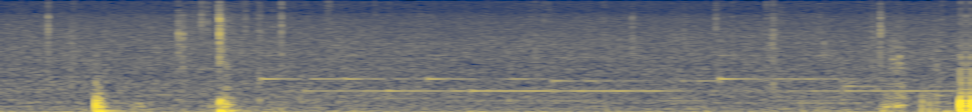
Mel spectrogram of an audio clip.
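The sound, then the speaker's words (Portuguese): Steady outdoor rain hisses throughout, with a few sharp taps and a faint high-pitched tone drifting in the background. No one speaks. “estão ouvindo a chuva aí, que eu fiz isso aqui fora exatamente por causa dos gases que ela pode soltar, né?”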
